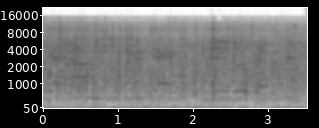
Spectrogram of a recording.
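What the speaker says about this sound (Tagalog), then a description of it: "Umulan nga at hindi naman malakas ang ulan. Ano lang, light rain lang." Light rain patters steadily on a campsite in the early morning, a soft, continuous hiss of drops with no voices.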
